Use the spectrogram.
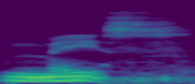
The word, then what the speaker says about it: Mees: Yeah, you can say Meese or Mace technically, but it's it right, though. Um well, yeah, there you go. It's a It is a Dutch name.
